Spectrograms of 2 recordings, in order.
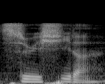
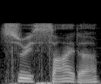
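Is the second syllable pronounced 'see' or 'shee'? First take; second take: shee; see. First: The second syllable is pronounced 'shee'. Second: The second syllable is pronounced 'see'. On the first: The speaker calls it right. "but Suishida. It's she" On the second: The speaker calls it wrong. "So not Suicida"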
